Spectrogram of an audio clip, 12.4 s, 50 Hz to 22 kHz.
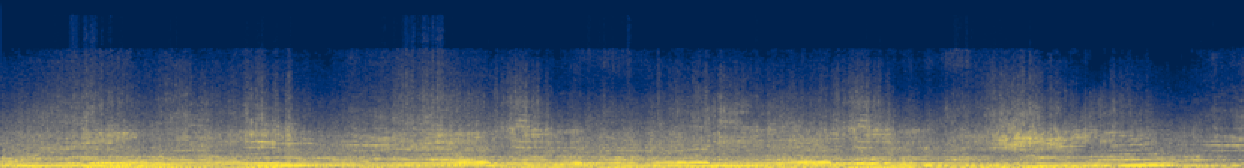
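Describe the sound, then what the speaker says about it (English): Several F1 24 race cars drive to the starting grid, their engine notes droning and rising in stepped gear changes, a steady overlapping roar with no voices. "As the cars make their way back to the starting grid to form up and get ready for lights out"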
